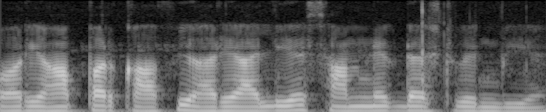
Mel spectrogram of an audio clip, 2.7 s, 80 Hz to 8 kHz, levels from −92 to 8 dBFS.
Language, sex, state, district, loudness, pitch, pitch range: Hindi, male, Bihar, Darbhanga, -18 LUFS, 115 Hz, 115-120 Hz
